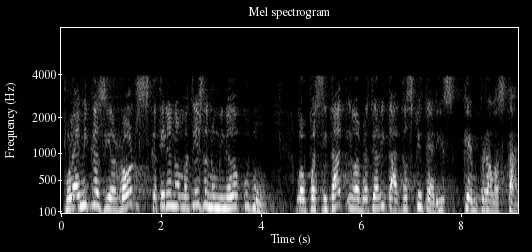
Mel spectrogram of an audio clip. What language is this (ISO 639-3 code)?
cat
